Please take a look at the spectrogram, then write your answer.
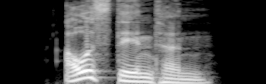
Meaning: inflection of ausdehnen: 1. first/third-person plural dependent preterite 2. first/third-person plural dependent subjunctive II
- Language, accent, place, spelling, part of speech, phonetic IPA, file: German, Germany, Berlin, ausdehnten, verb, [ˈaʊ̯sˌdeːntn̩], De-ausdehnten.ogg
